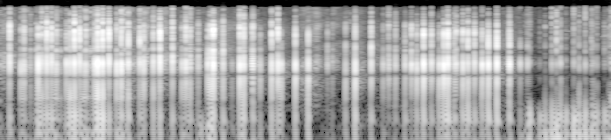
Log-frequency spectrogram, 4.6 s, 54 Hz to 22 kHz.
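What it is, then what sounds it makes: Hardcover book, nail tapping. Fingernails tap fast and scratch across the front and back covers of a blue Tarot hardcover book. A rapid, dense run of short, dry clicks with no ring, mixed with scratchy rustling and a faint tone around 1.3 kHz.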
